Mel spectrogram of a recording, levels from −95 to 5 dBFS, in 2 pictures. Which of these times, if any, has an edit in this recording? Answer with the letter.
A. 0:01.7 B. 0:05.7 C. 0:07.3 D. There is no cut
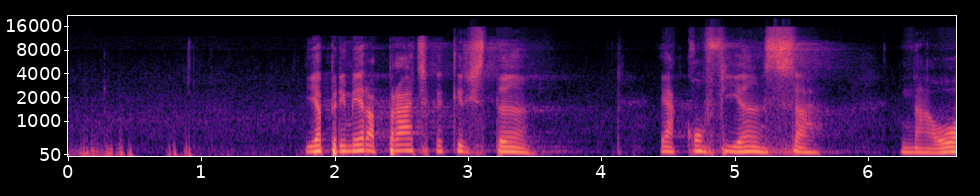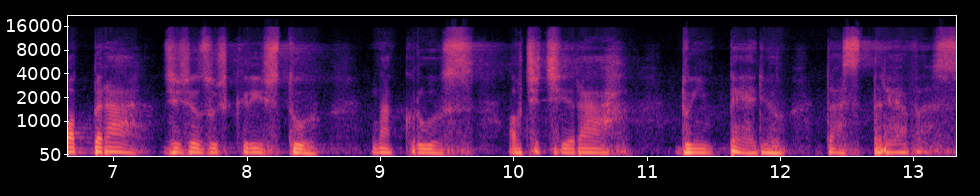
C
